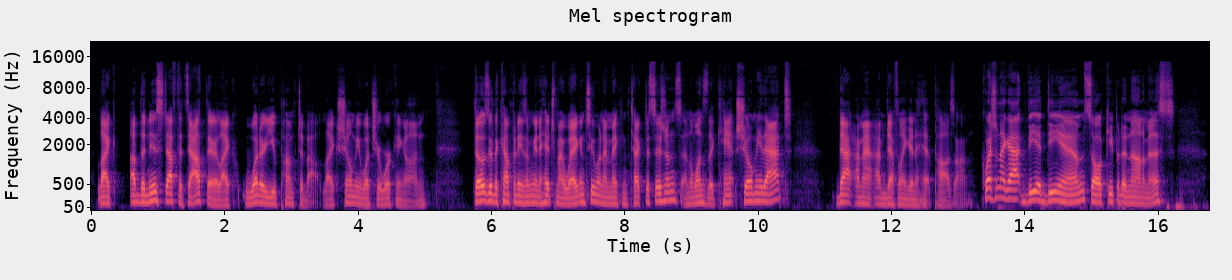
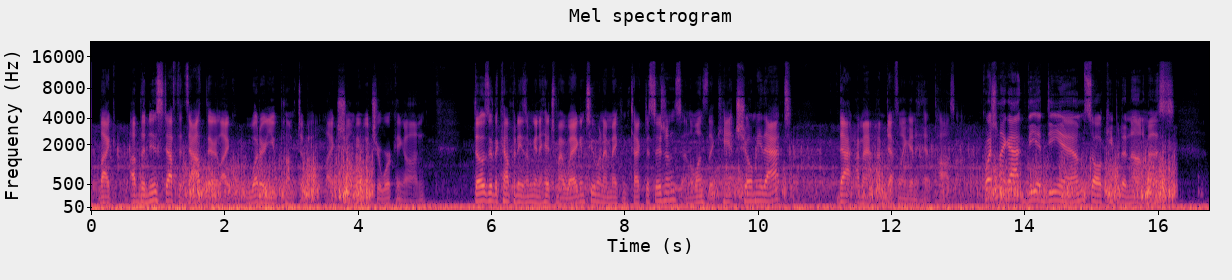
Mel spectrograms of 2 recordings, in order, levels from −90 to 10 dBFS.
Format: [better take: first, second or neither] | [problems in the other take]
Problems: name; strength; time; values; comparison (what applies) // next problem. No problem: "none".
first | low rumble; loud; throughout; 3 dB below the speech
